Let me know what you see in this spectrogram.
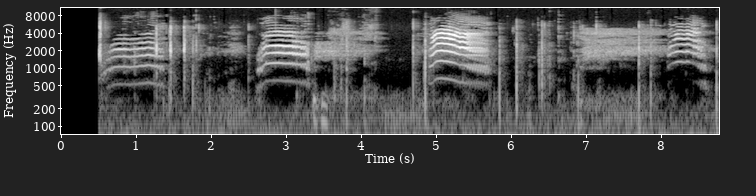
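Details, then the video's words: Young, hungry feral cat meowing outdoors on a cold, rainy night while waiting to be fed; loud, bright meows rising then falling, about four in nine seconds, amid rain patter and clicking noises. "Helping And Feeding Meowing Cat in a Rainy Night"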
